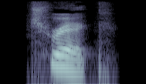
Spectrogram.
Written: trick

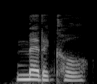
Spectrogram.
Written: medical

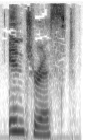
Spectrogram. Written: interest

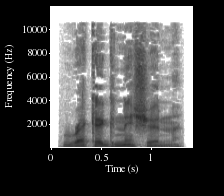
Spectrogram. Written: recognition

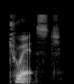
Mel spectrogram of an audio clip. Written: twist

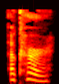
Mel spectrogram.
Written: occur

